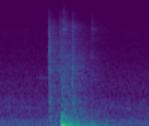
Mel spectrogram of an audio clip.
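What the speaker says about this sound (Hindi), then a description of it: "दरवाजा बंद कर देना प्लीज" A door is pushed shut with a single firm thud and a brief rattle, fairly close and alone in a quiet room, no voices.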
